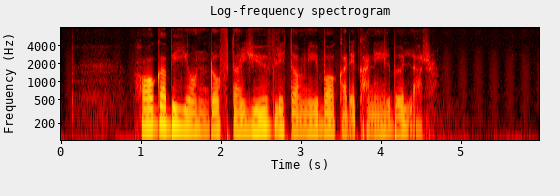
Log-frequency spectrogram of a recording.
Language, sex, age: Swedish, female, 47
